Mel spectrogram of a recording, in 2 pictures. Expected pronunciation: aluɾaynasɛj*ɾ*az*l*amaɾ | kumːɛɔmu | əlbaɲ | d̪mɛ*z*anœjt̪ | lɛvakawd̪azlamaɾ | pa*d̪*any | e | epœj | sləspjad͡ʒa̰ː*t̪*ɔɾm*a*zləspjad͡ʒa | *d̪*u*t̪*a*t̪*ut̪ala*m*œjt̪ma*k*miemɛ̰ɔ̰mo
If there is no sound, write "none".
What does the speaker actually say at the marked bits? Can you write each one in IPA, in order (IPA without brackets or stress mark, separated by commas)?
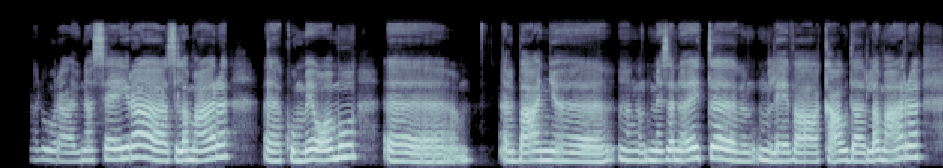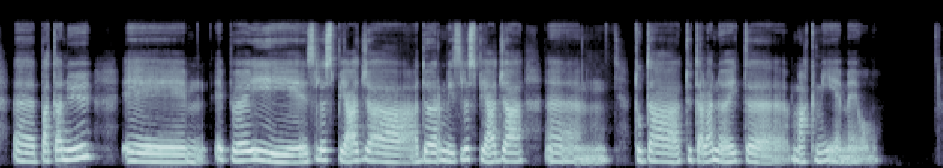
ɾ, l, z, t̪, d̪, i, t̪, t̪, t̪, n, k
